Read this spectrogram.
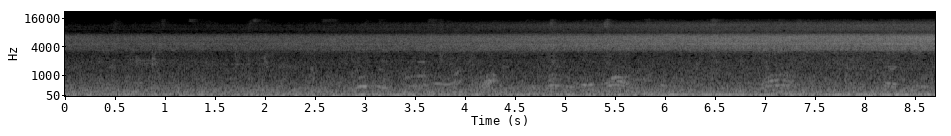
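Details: On 31 August 2024, a blackish cicada's loud, steady, hissing drone runs unbroken through the clip.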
